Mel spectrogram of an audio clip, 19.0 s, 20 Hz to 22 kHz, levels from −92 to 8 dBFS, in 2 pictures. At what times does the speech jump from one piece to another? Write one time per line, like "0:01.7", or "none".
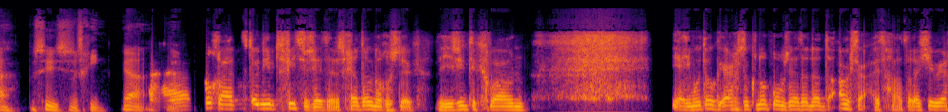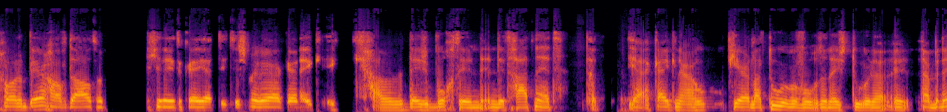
0:12.5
